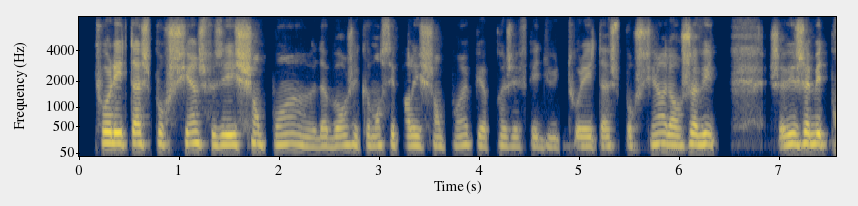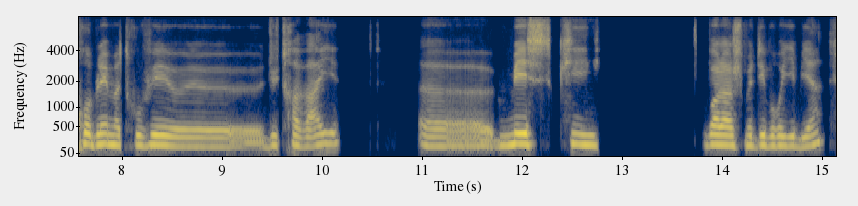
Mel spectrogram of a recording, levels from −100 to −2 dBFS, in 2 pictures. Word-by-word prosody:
toilettage 190 -2 +6
pour 185 -3 -3
chien, 195 +1 +2
je 180 - 0
faisais 170 0 0
les 170 0 +7
shampoings, 175 -1 +1
heu, - - -10
d'abord 150 +2 -4
j'ai 165 -1 -4
commencé 160 +1 -5
par 155 -1 -8
les 160 - 0
shampoings 155 +1 -6
et 170 - -6
puis 165 - -8
après 155 +1 -10
j'ai 145 -1 -8
fait 150 0 -11
du 135 0 -12
toilettage 150 +1 -4
pour 150 0 -9
chien. 180 +2 -2
Alors 170 -3 0
j'avais 180 +1 +3 0.5
j'avais 185 - +2
jamais 180 0 +5
de 175 - -10
problème 180 -2 +1
à 160 - 0
trouver, 165 0 0
heu, 140 - -4
du 165 +3 -5
travail, 165 +4 -4 0.8
heu, 145 - -5
mais 180 +3 +6
ce 180 +2 +2
qui 170 -3 -1 1.1
voilà 170 0 +3
je 160 - -3
me 160 - -2
débrouillais 155 -1 -1
bien. 155 +8 -4
165 Hz, 170 wpm, -23 LUFS, 150-180 Hz, 1.1 s, les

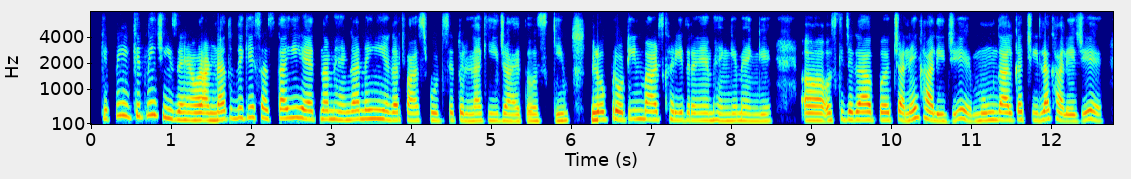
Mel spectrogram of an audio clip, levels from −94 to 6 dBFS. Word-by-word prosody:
कितनी 300 +7 -2
कितनी 310 +2 0
चीज़ें 230 -9 0
हैं 195 - 0
और 195 0 +6
अंडा 190 +2 +4
तो 240 - -10
देखिए 260 +1 -2
सस्ता 240 -1 -1
ही 260 +2 +1
है 220 -3 +4
इतना 220 +1 -1
महँगा 215 0 0
नहीं 230 0 +2
है 215 - +1
अगर 195 0 +2
फ़ास्ट 185 -2 -3
फूड 185 -2 -2
से 190 - -5
तुलना 180 -1 -1
की 180 0 -6
जाए 170 -1 0
तो - - -1
उसकी। 175 0 -3 0.4
लोग 205 +1 +5
प्रोटीन 220 +2 +2
बार्स 205 -1 0
खरीद 195 -2 -2
रहे 185 0 -3
हैं 185 - -3
महँगे-महँगे 175 -2 -4 0.4
अ, - - +5 0.2
उसकी 190 +3 -3
जगह 205 0 +3
आप 195 -1 +1 0.2
चने 205 +4 +2
खा 220 -5 +4
लीजिए, 175 +4 -1
मूँग 185 +4 -1
दाल 195 -2 +3
का 205 +1 0
चीला 200 +1 0
खा 195 -3 0
लीजिए, 175 +4 -1
200 Hz, 205 wpm, -23 LUFS, 185-220 Hz, 0.4 s, और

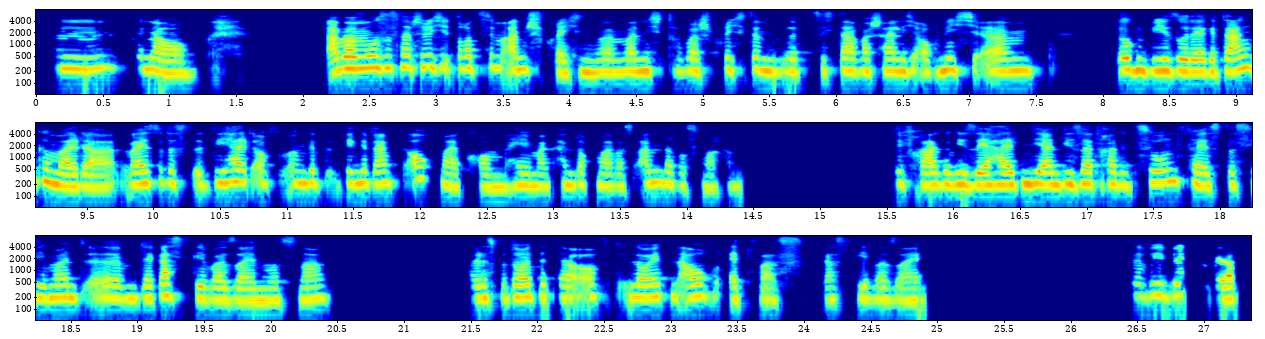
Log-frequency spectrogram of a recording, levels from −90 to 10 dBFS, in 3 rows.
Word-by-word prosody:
Mhm, 240 +1 -2
genau. 185 -6 +2 1.0
Aber 240 0 +8
man 245 - +4
muss 250 -1 +4
es 250 0 -2
natürlich 260 0 -1
trotzdem 245 +1 -2
ansprechen, 195 -3 -1
wenn 195 -1 -2
man 205 0 0
nicht 210 +1 -3
darüber 205 0 -3
spricht, 220 +1 -8
dann 205 -3 0
wird 205 0 -6
sich 215 -1 -9
da 210 -1 +2
wahrscheinlich 210 +1 -1
auch 195 -1 -3
nicht, 215 +1 -1
ähm, 210 0 0 0.5
irgendwie 210 -2 +4
so 205 0 +5
der 200 0 +4
Gedanke 215 +6 +4
mal 185 -5 +5
da 170 -1 +2
weißt 205 +2 +2
du, - - -9
dass 220 -2 -6
die 220 +4 -3
halt 235 -1 +4
auf 215 - -5
'n 220 -1 -2
Ged 200 -4 -6
den 215 -1 -1
Gedanken 215 0 -1
auch 285 +1 +2
mal 190 -4 -2
kommen: 175 -1 -5
„Hey, 190 +3 -3
man 180 -1 -3
kann 195 +1 -5
doch 195 0 -7
mal 185 -1 -4
was 180 -1 -9
anderes 210 -3 -4
machen.“ 180 +1 -11 1.1
Die 215 - -5
Frage, 195 0 +2
wie 200 0 +3
sehr 195 +1 +4
halten 200 +1 +4
die 210 0 +5
an 200 0 +3
dieser 205 +1 +2
Tradition 215 +4 -1
fest, 200 -5 -2
dass 190 - -6
jemand, 200 0 -1
ähm, 190 -1 -2
der 195 0 -1
Gastgeber 195 -5 +1
sein 170 -1 -1
muss, 170 0 -6
ne? 185 +2 -4 1.1
Weil 190 - -2
das 195 - -2
bedeutet 205 +1 +1
ja 195 -1 +1
oft 215 0 -3
Leuten 205 +1 +1
auch 210 +2 +1
etwas, 180 -1 -7
Gastgeber 180 0 -7
sein. 170 0 -5 1.5
So 225 - -10
wie 230 - -2
'n 215 - -5
Wettbewerb. 190 -5 +3
205 Hz, 180 wpm, -25 LUFS, 190-220 Hz, 1.5 s, Aber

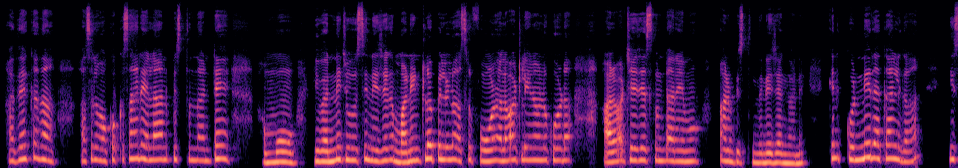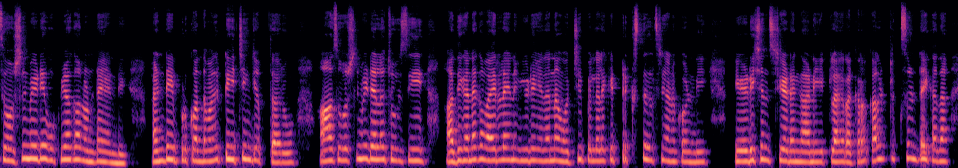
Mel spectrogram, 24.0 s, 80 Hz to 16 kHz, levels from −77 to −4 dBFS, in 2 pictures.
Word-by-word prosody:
అదే 255 +4 0
కదా! 275 -3 +1 0.5
అసలు 260 +3 -2
ఒక్కొక్కసారి 265 +4 -1
ఎలా 260 0 +2
అనిపిస్తుందంటే, 260 -1 -3 0.6
అమ్మో! 210 +2 +3 0.4
ఇవన్నీ 225 +3 +4
చూసి 255 0 0
నిజంగా, 245 +2 0
మనింట్లో 245 +6 +3
పిల్లలు 265 -1 +2
అసలు 255 +1 -5
ఫోనలవాటు 240 +2 +1
లేనోళ్ళు 255 -1 -1
కూడా, 250 0 -1 0.5
అలవాటు 215 +2 +3
చేసేసుకుంటారేమో! 240 -2 0 0.4
అనిపిస్తుంది 215 -3 -2
నిజంగానే. 190 -2 +1 0.3
కానీ, 295 0 -2
కొన్ని 270 +3 +4
రకాలుగా, 285 -6 0 0.5
ఈ - - +1
సోషల్ 250 +3 +2
మీడియా 285 0 +4
ఉపయోగాలుంటాయండి. 230 -6 +1 0.4
అంటే, 240 +4 +3
ఇప్పుడు 245 0 -4
కొంతమంది 235 +2 +1
టీచింగ్ 270 -1 +3
జెప్తారు, 205 -4 -1 0.5
ఆ - - +8
సోషల్ 255 +2 -1
మీడియాలో 270 -1 +4
చూసి, 245 -1 -2 0.4
అది 225 +2 +3
గనక 260 +2 +2
వైరలయిన 255 +1 +2
వీడియో 245 +1 -1
ఏదన్నా 240 +1 +1
వచ్చి, 215 +5 -4
పిల్లలకి 240 +1 -2
ట్రిక్స్ 270 -2 -4
తెలిసినియి 260 -2 -2
అనుకోండి, 220 -1 -3 0.4
ఈ - - +3
ఎడిషన్స్ 245 +1 0
చేయడం 225 -2 +3
గానీ, 215 0 +2
ఇట్లాగ 220 0 +1
రకరకాల 225 +4 -1
ట్రిక్సుంటాయి 285 0 -1
కదా! 230 -1 0
245 Hz, 135 wpm, -23 LUFS, 225-265 Hz, 0.6 s, ఆ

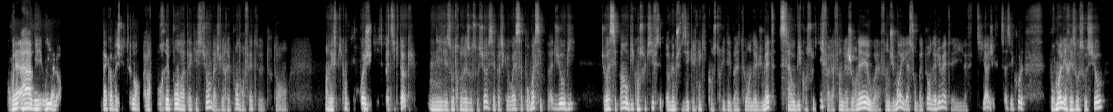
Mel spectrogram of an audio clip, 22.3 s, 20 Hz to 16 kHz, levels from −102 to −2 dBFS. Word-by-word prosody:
Ouais, 140 +3 +7
ah 155 +1 +9
oui, 135 +1 +6
oui, 150 +2 +8
alors, 130 0 -3 0.8
d'accord, 140 0 +2
bah, 120 - -2
justement, 145 +4 -2
alors 120 0 -4
pour - - -9
répondre 145 -1 +5
à 125 - -1
ta 130 -2 -6
question, 120 +10 -3
bah, 170 - -4
je 110 - -13
vais 120 - -10
répondre, 120 +5 -5
en 115 - -10
fait, 130 +3 -10
tout - - -20
en - - -13 0.7
en 120 - 0
expliquant 115 +7 -2
pourquoi 165 +1 +2
j'utilise 360 - -5
pas 475 - -6
TikTok, - - -1 0.3
ni 120 -2 +1
les 115 -1 -3
autres 125 +1 -3
réseaux 115 -1 -2
sociaux, 115 +12 -4
c'est 145 -7 -6
parce 120 -1 -9
que, 130 - -12
ouais, 135 +2 -2
ça 135 -2 -4
pour 130 -1 -8
moi, 165 - +3
c'est 170 - -8
pas - - -11
du 145 +1 -5
hobby. 155 0 +2 0.5
Tu 130 - -5
vois, 140 - +6
c'est 140 -1 -3
pas 165 - -2
un 175 - +3
hobby 140 -3 +1
constructif, 135 +5 -4
c'est - - -13
pas 125 - -4
même 120 +1 +1
je 140 - -5
te - - -26
disais 120 +2 -6
quelqu'un 120 +1 -9
qui 120 - -24
construit 110 +3 -13
des 115 - -6
bateaux 110 +3 -9
en 115 -1 -4
allumettes, 120 +11 +1
c'est 130 - -2
un - - +2
hobby 120 +1 0
constructif, 140 - -10
à - - -9
la 110 - -12
fin 125 +2 -4
de - - -1
la 115 - -6
journée 135 +10 +4
ou 120 -7 +3
à - - -11
la 105 - -18
fin 115 - -8
du 115 0 -4
mois, 180 +4 +2
il 140 - -3
a 125 - -4
son 115 -4 -12
bateau 120 +9 -5
en 140 - -2
allumettes 175 +5 -1
et - - -15
il 110 -1 -18
a 105 - -20
fait 105 - -33
tillage - - -7
et - - -21
ça - - -13
c'est - - -11
cool. - - -2 0.5
Pour 120 - -2
moi 160 +5 +8
les 155 - +7
réseaux 125 0 +1
sociaux, 165 - -1
130 Hz, 270 wpm, -23 LUFS, 115-150 Hz, 0.8 s, ah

